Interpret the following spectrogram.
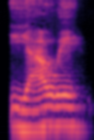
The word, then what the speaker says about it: Yahweh: Aqui foi colocado, e eu falei Yahvé, mas pode se pronunciar, por exemplo, Yahweh, Yahweh, e assim por diante.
